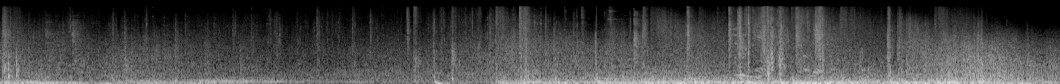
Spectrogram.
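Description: Gunfire cracks and pops in rapid bursts nearby.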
